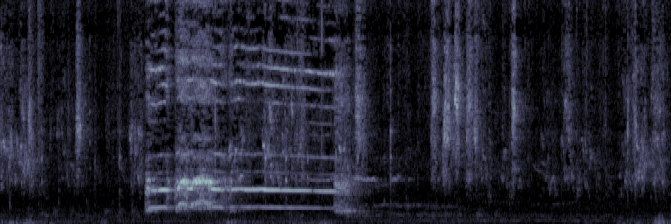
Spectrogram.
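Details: Rooster on a farm in a village crowing loudly: a single long harmonic cock-a-doodle-doo of about two seconds, strong and steady then dropping at the end, with soft clucking and farmyard rustling before and after.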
